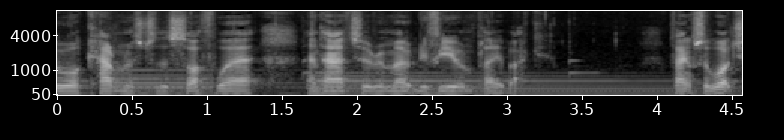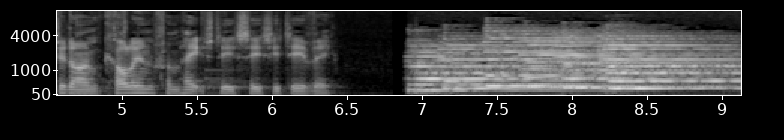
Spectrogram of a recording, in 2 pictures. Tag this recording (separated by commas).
Music, Speech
